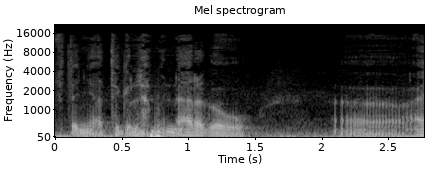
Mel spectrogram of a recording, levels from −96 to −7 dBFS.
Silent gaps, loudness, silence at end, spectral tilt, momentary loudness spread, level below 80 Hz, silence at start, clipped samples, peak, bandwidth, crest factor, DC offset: none; -38 LUFS; 0 s; -8 dB/octave; 17 LU; -42 dBFS; 0 s; under 0.1%; -18 dBFS; 16 kHz; 18 dB; under 0.1%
